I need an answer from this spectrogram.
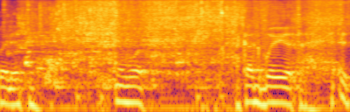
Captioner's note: звук смыва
